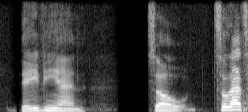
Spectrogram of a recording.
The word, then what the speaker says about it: Davienne: you so how do you actually say it Davey n Davey n so so that's how I found you and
